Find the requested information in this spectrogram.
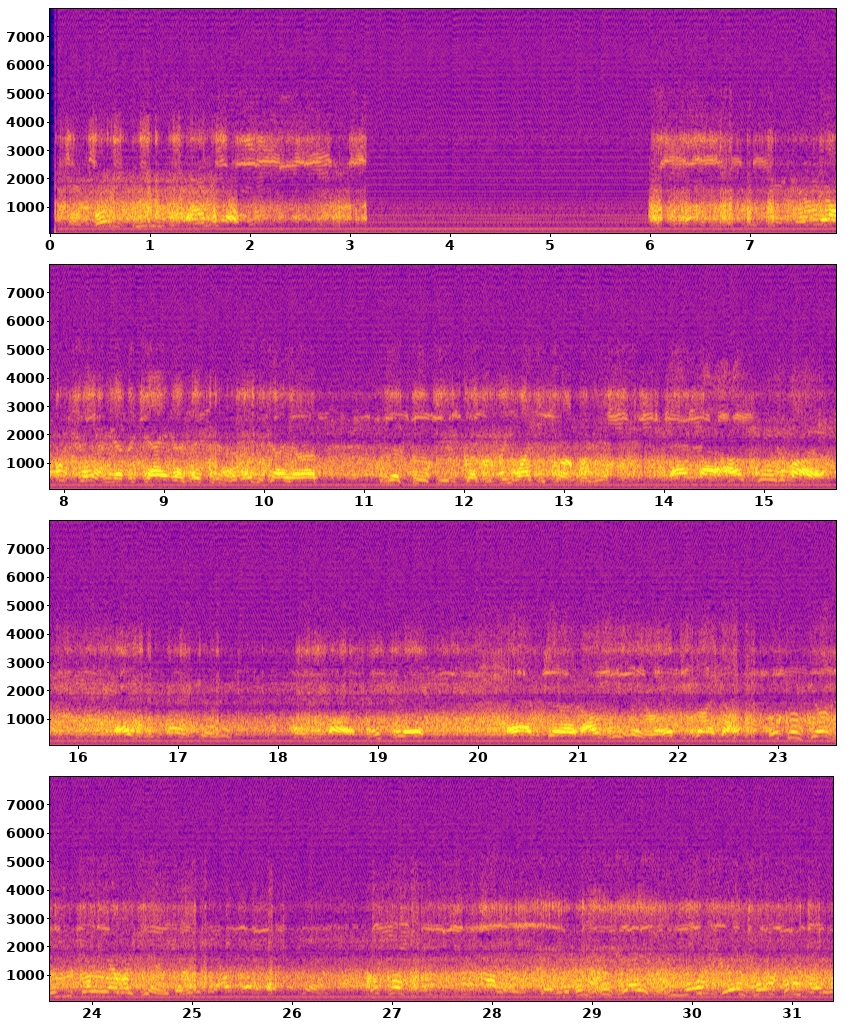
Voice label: AO-13 Mode B SSB QSO; April 11th 1989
